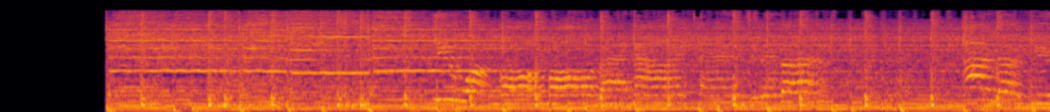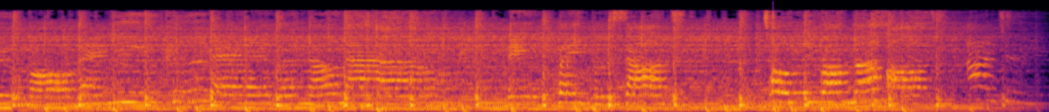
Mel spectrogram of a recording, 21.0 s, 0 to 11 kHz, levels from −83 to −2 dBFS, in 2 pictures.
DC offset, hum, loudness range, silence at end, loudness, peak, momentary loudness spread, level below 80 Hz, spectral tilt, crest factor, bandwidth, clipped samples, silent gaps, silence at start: under 0.1%; none; 3 LU; 0.05 s; -15 LUFS; 0 dBFS; 4 LU; -30 dBFS; -4 dB/octave; 16 dB; 8.4 kHz; under 0.1%; none; 1.05 s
